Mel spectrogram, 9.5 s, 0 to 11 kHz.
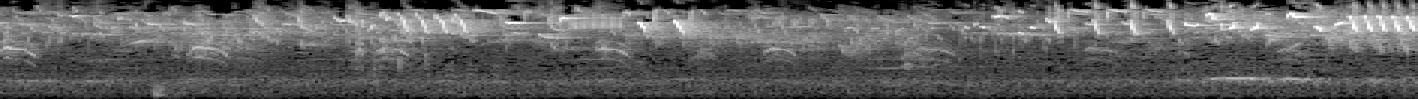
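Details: Birds in a dawn chorus at Tophill Low nature reserve by the main hide picnic table on 30 March 2019; dense overlapping high chirps and trills, building to loud rapid repeated notes near the end.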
